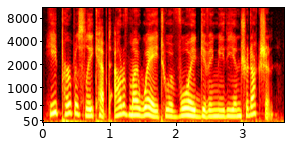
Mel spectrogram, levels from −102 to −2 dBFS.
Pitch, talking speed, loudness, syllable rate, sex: 200 Hz, 215 wpm, -15 LUFS, 6.1 syllables/s, female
